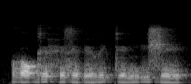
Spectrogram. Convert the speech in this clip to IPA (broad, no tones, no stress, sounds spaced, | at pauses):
ð ɔ ɡ ɪ h ɪ z ɪ ɗ ɪ ð i k e ŋ i ʒ e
